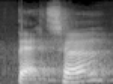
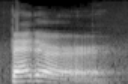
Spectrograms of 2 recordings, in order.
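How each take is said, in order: First: Better as "bet-tuh", clear T, no R; received pronunciation. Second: Better with weakened middle T and strong final R; West Country pronunciation. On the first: Teacher giving learners an example, received pronunciation. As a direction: say better the RP way, T sounded. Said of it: "received pronunciation". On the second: Teacher showing Hagrid's accent, West Country pronunciation. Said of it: "normally becomes what we call a glottal". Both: Shown as a demonstration.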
